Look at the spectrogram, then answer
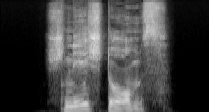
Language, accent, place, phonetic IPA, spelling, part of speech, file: German, Germany, Berlin, [ˈʃneːˌʃtʊʁms], Schneesturms, noun, De-Schneesturms.ogg
- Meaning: genitive singular of Schneesturm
